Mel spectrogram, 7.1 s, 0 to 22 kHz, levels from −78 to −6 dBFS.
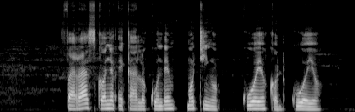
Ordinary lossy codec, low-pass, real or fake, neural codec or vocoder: none; none; real; none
